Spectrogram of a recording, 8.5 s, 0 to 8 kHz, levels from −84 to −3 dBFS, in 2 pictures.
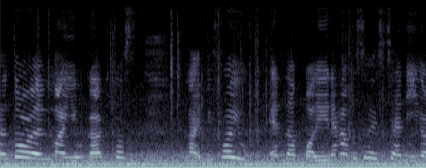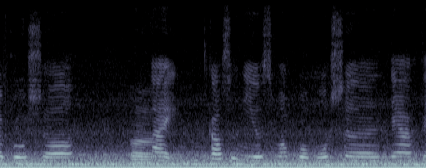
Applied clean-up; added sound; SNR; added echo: none; none; none; none.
